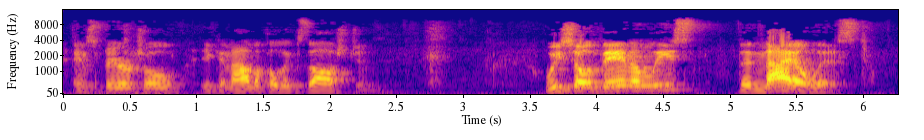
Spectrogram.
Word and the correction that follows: nihilist: No, nihilist. The word you're probably hearing in there is annihilate, but it's spelled like that.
